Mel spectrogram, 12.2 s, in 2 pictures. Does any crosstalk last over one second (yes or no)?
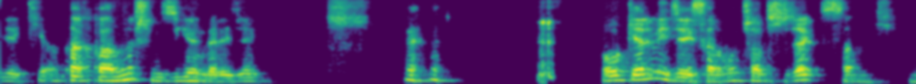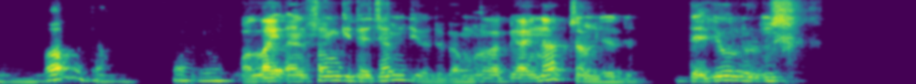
no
